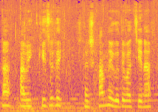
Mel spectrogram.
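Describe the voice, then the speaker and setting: A man's voice: high-pitched, little pitch movement, a little fast, creaky, music in the background. A man voicing a frightened, superstitious village boatman for a horror cartoon, with a pleading, exclaiming manner. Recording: rain noise behind the voice. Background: falling rain.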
